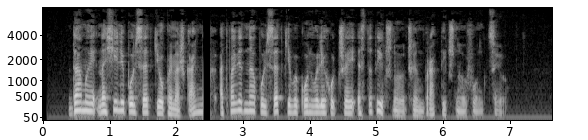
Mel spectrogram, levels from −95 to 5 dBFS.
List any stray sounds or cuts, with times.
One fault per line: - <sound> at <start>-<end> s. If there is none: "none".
- dropout at 2.4-2.5 s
